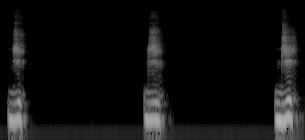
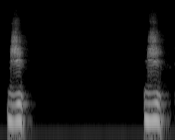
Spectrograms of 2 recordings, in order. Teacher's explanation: it's like a fat puff of air when you make that sound. · Okay, and so this is called a fat puff because a fat puff of air is coming out of your mouth as you make this sound. And it's a voiced fat puff because you're saying J and it's voiced and vibrating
